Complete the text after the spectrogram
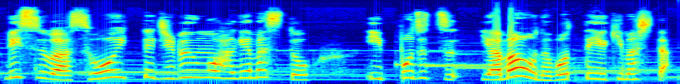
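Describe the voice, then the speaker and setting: Female storybook narrator: high voice, scripted children's tale delivery, music bed underneath. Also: moderate pace. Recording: soft music behind.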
